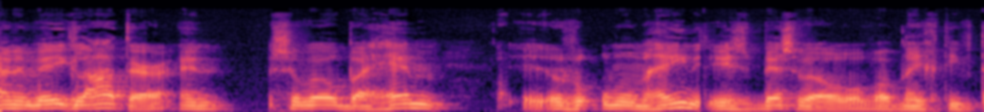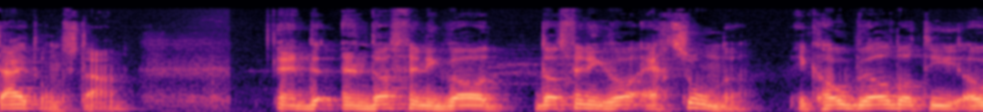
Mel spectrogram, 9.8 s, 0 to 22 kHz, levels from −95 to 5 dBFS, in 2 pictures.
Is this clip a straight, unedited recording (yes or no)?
no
